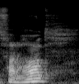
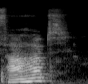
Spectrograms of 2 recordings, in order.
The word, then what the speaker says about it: Farhot: So mit euch ist dann normal, ihr sagt Farhad. Wenn ich mich irgendwo vorstelle, sage ich Farhad.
